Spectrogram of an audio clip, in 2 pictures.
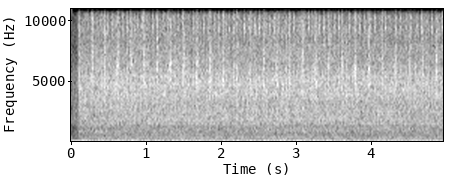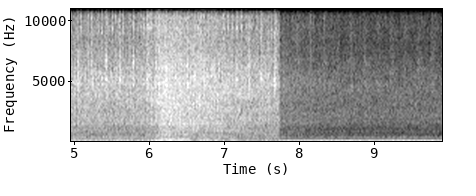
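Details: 1988 Toyota 4Runner 3.0 L 3VZ-E V6, warm, after fixing high idle at the idle air control valve: steady even low hum at 850 then 800 rpm, normal idle.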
